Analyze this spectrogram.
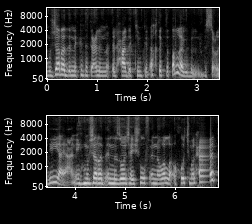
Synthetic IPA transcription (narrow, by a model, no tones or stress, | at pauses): mʊd͡ʒɑrˤːɑd̪ʔɪnːakʔɪnt̪at̪ɪʕlɪmʔɪlħaːd̪akjɪmkɪnʔaxt̪ak̚t̪t̪ˤːɑlːɪɡbɪ̰bɪsːa̰ʕṵːd̪ɪjːaja̰ʕnimʊd͡ʒɑrˤːɑd̪ʔɪnːʊzoːd͡ʒhajʃuːfʔɪnːuwɑlˤːɑ̰ːʔaxuːt̪mʊlħɪd̪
